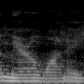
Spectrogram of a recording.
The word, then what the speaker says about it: marijuana: it is, once again, marijuana spelled with an H, simply because we didn't actually know how Spanish worked back then. And the J sound then, we used an H.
